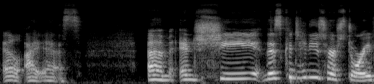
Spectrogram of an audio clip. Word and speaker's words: Eilis: I don't know how to say it. It's Irish. Eilis.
